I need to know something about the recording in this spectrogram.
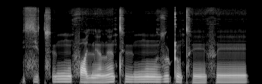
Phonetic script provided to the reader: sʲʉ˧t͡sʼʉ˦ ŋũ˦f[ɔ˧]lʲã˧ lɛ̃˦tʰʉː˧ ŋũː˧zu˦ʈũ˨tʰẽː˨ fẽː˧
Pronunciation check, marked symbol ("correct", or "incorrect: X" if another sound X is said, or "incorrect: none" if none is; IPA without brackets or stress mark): incorrect: ɑ˧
